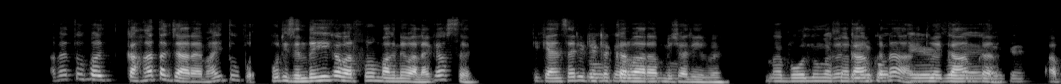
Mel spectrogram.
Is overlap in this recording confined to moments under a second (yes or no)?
no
